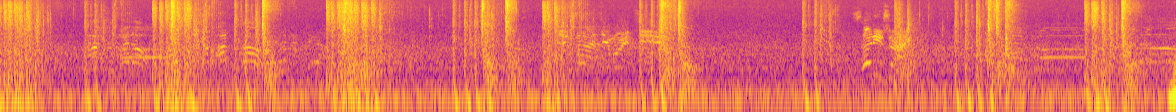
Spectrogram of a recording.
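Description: Repeated bursts of rifle and machine-gun fire crackle through a WWII battle in the RTS game Gates of Hell, with staccato volleys recurring every second or two over a steady low rumble of engines, and a voice talking now and then.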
